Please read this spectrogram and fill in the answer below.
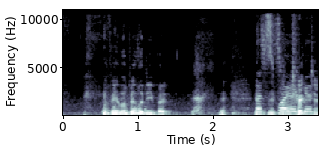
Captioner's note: laughs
